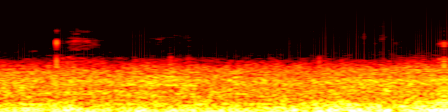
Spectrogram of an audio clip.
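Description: Steady wind rumble buffeting the microphone while riding an electric bike at speed, with no distinct tone or event.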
